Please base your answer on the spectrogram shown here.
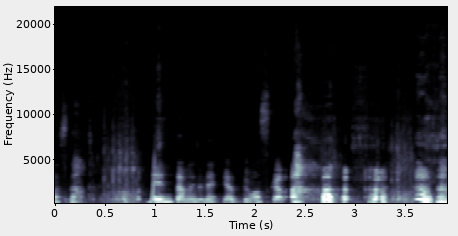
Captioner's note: laughter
